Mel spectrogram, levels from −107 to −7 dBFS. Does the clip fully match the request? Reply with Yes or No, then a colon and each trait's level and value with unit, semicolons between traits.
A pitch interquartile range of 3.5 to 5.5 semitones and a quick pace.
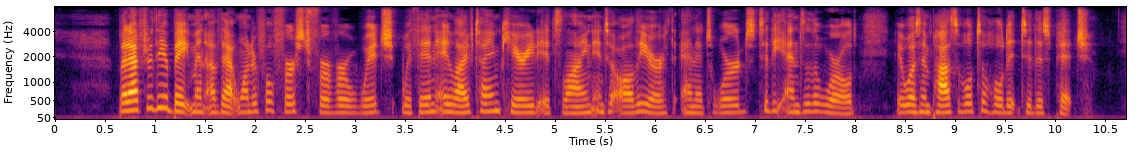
No: narrow, 2.6 semitones; fast, 220 wpm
